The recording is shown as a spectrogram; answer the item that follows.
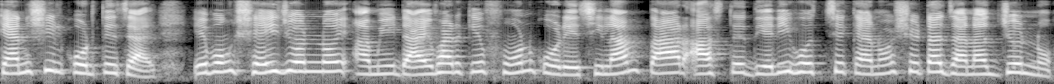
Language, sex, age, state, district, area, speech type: Bengali, female, 45-60, West Bengal, Purba Medinipur, rural, spontaneous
